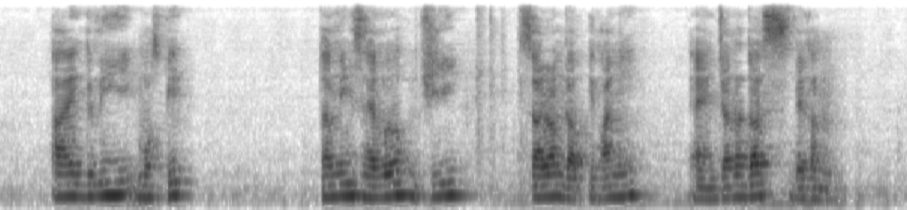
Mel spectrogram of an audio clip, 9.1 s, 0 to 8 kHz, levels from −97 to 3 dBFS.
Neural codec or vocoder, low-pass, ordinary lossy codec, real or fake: codec, 44.1 kHz, 3.4 kbps, Pupu-Codec; 7.2 kHz; none; fake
